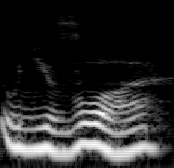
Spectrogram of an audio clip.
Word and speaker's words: у него: тебя, at him is у него, now look at the г, right, the г there is pronounced в, у него, at her is у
